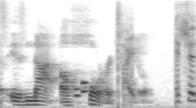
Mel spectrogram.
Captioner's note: Discord ping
